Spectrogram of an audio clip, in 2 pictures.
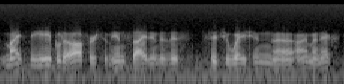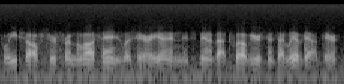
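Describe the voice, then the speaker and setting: Low-voiced, halting American man calling in. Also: fairly even intonation. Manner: hesitant, halting. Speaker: radio phone-in caller. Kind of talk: casual explanatory phone-in talk. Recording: noisy radio phone-in with hum.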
